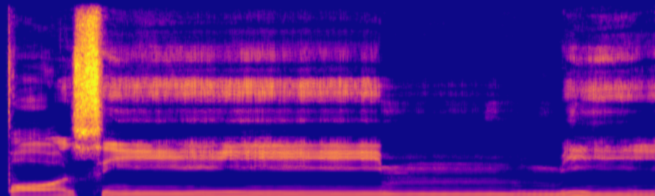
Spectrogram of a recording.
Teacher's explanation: ta-nya 2 harokat, sin-nya 6 harokat, mim-nya juga 6 harokat.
